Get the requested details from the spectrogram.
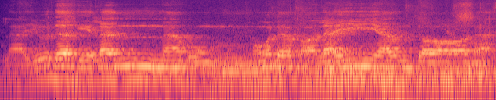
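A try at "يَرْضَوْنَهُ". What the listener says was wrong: Bukan yardona tapi yardawna. Yardawna.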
